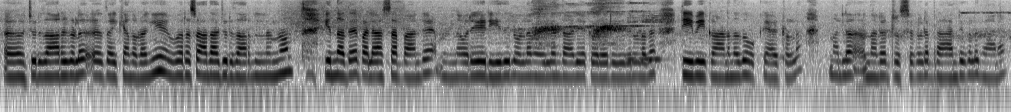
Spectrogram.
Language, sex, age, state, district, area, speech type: Malayalam, female, 60+, Kerala, Alappuzha, rural, spontaneous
